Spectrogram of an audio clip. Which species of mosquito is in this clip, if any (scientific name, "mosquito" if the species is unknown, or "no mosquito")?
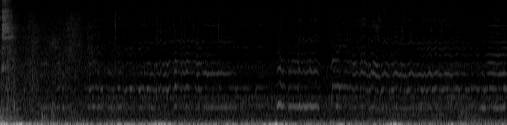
Anopheles leesoni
